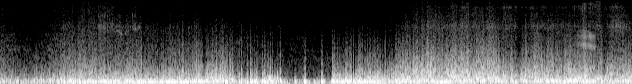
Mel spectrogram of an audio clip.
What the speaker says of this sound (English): pretty much right on the top of the hill now, as you can probably hear by the wind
